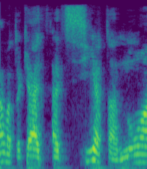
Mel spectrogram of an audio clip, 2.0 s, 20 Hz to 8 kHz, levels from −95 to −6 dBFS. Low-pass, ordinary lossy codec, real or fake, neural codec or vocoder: 7.2 kHz; AAC, 32 kbps; real; none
